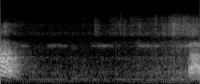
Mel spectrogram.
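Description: Faint steady cricket chirring in the background during a pause in conversation. A voice trails off just at the start and another begins near the end.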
